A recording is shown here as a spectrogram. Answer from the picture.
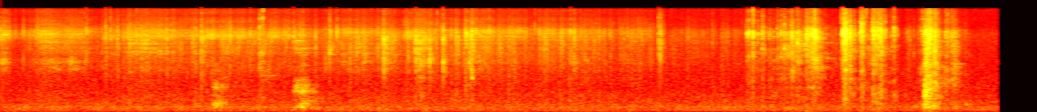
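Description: A small plastic bag crinkling as it is squeezed and shaken to sprinkle loose rhinestones onto a plastic-film sheet, with the light clicking of scattering stones. The crinkling grows louder in a few bursts near the end.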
